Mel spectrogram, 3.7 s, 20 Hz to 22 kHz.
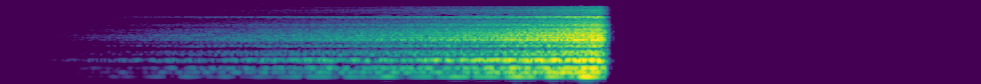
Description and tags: fadein choir v2
A simple EQ'ed Sytrus choir fading in.
space, fade, voice, choir, processed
